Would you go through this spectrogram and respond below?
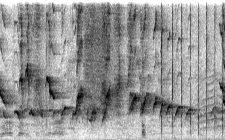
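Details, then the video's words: Greater green leafbird kept in captivity, tested in a fresh setup: high, thin whistled phrases and twittering, ending in a string of crisp ticks about five per second, with soft background chatter. "CUCAK HIJAU"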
